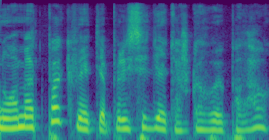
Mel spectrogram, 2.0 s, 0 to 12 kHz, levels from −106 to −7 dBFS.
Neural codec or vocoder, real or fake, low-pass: none; real; 10.8 kHz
